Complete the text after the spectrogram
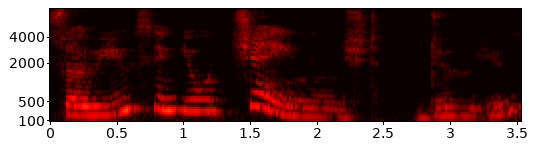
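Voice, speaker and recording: A woman's put-on character voice at medium pitch, very slow, with very wide pitch swings. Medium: read story. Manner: curt, short remarks.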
